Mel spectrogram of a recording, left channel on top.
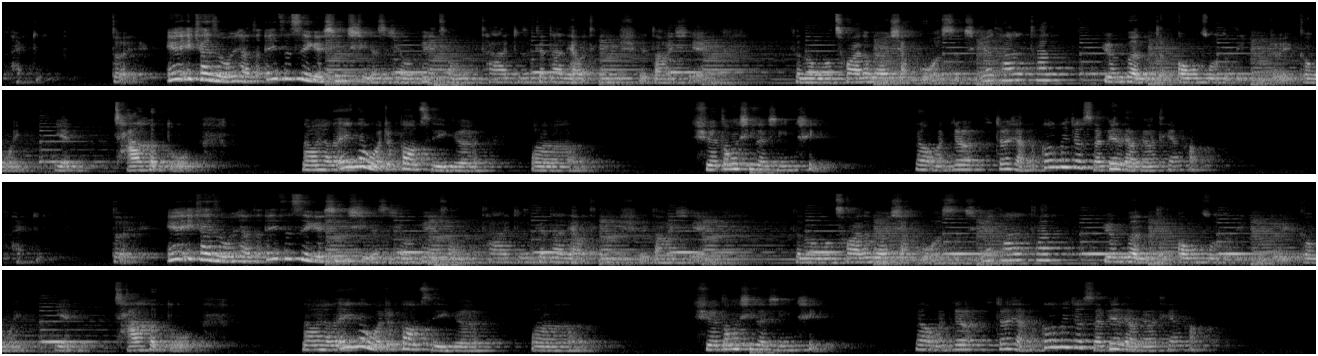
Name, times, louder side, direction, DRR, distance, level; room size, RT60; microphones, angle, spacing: voice 1, 1.6-7.3 7.9-10.6 11.0-13.4 13.7-13.9 14.3-15.3 16.1-17.9 18.4-19.0 20.1-21.3 22.3-25.1, left 1 dB, 35° left, -1 dB, 2.4 m, -26 dB
sound 1, 3.2-14.2, right 3 dB, 10° left, 5.5 m, -32 dB
19.5 x 16.0 x 3.5 m, 0.83 s
head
